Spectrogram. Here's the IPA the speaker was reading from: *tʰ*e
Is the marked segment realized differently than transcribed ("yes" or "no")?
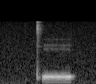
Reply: yes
